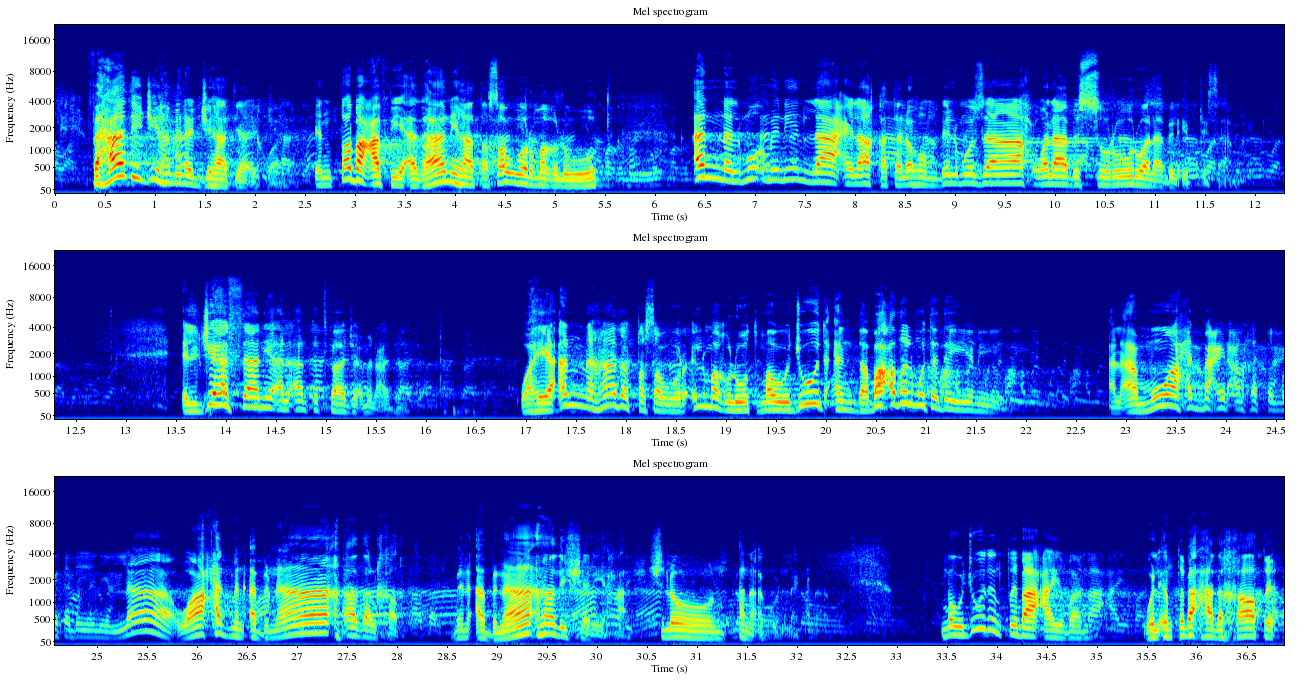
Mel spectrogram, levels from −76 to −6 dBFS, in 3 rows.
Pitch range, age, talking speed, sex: 125-165 Hz, 50-69, 105 wpm, male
